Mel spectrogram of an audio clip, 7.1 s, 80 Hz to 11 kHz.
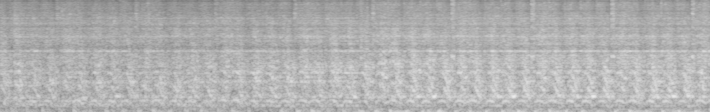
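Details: Mercedes OM617 diesel with newly installed glow plugs: steady starter cranking at about seventy-five compressions a minute, no catch or firing; cranks but won't start.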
